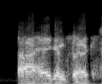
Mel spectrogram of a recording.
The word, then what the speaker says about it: Hagensick: Hagensick.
